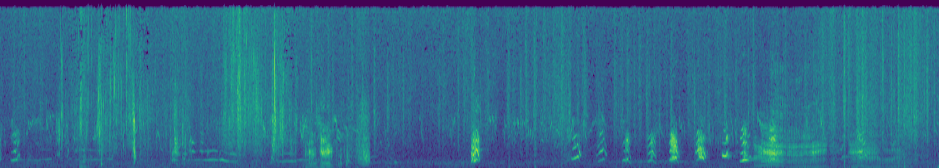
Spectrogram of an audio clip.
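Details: Ethiopian wolf pups mobbing returning hunters until the adults regurgitate food: scattered high whines and squeaks, then a run of sharp, rapid yelps and clicks in quick succession, with rustling and scuffling throughout.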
